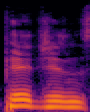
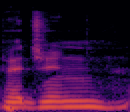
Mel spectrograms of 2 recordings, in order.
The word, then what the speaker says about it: Pidgeon: Yeah, you can just find me, Pidgeon. I think I'm the only one holding a guitar, if you're looking for me. Just search for my name. Pidgeon is spelled P-I-D-G-E-O-N, contrary to the bird's spelling.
